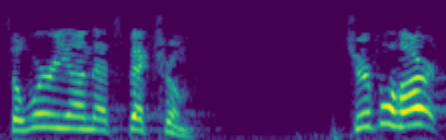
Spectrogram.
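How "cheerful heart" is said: bright cheer. Shown as a demonstration. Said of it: "A cheerful heart is good medicine".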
